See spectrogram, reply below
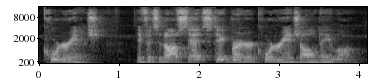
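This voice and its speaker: A man's voice: fairly high pitch, moderate pace, roomy sound. A man confidently answering a listener's question about barbecue pits, explaining in a practical way. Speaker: guest pit expert.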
